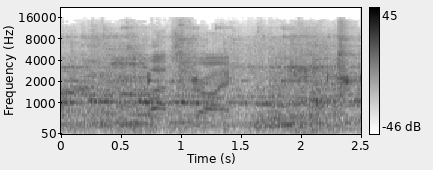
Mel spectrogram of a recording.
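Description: Steady, loud arcade din: electronic game sounds and jingles from many machines, mixed with indistinct voices in the hall.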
